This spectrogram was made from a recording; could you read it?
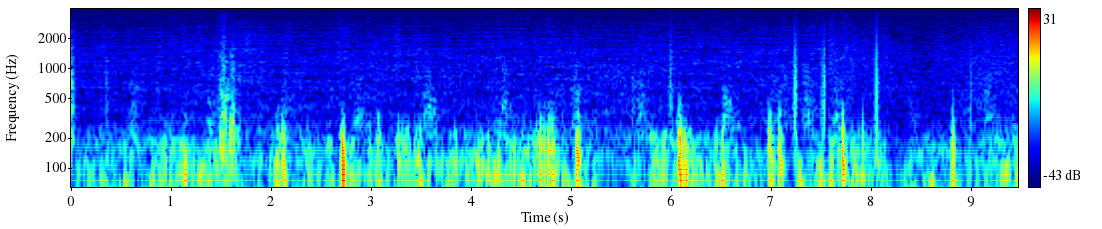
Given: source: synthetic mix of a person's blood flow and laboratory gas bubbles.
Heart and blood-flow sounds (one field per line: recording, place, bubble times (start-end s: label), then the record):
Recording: Doppler ultrasound of blood flow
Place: subclavian vein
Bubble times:
1.46-1.69 s: bubbles
From the record:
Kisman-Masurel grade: 211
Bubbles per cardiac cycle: several, 3 to 8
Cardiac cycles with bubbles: 1 to 10%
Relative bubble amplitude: barely perceptible (0.100 to 0.250)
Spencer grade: 1 (occasional bubble signal discernible with the cardiac motion signal, with majority of cardiac periods free of bubbles)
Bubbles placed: anywhere in the cardiac cycle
